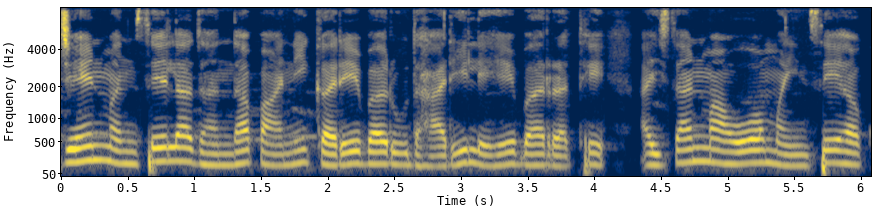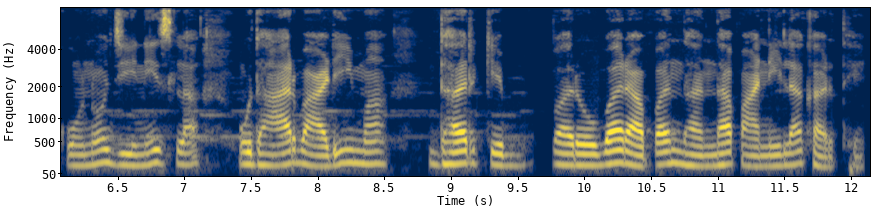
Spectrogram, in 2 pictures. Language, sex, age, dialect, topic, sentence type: Chhattisgarhi, female, 18-24, Central, banking, statement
